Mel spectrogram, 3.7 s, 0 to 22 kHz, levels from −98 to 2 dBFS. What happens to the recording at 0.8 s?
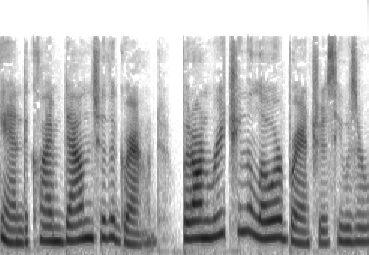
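At 0.8 s the speech comes through intact, with no dropout, glitch or distortion, only the ordinary coding character and roughly 12 kHz band limit of the call codec path it passed through.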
